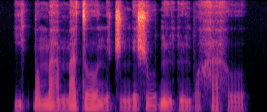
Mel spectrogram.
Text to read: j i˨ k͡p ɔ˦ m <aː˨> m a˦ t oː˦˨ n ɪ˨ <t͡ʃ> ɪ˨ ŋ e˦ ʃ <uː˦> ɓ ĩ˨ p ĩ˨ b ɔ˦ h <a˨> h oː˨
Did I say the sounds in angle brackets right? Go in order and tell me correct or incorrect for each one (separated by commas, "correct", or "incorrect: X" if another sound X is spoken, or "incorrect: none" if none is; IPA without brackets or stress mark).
correct, correct, correct, correct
